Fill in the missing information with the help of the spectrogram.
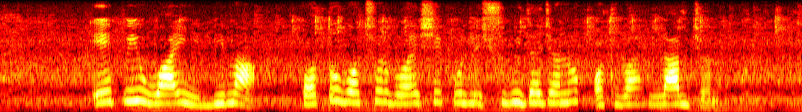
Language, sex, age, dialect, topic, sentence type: Bengali, female, 31-35, Northern/Varendri, banking, question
